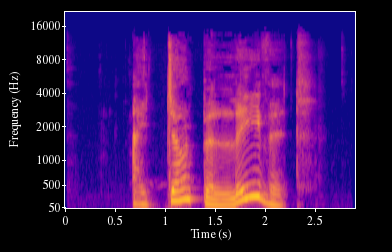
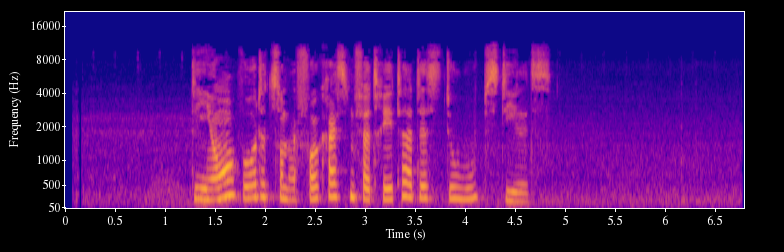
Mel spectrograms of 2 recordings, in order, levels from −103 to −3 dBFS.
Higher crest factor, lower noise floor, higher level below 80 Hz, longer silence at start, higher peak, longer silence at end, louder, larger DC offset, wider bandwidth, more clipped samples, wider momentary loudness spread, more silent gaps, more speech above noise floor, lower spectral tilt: about the same, 18 dB vs 22 dB; first, -77 dBFS vs -61 dBFS; first, -62 dBFS vs -76 dBFS; second, 0.7 s vs 1.3 s; about the same, -8 dBFS vs -10 dBFS; second, 0.45 s vs 1.95 s; first, -24 LUFS vs -28 LUFS; neither; first, 14 kHz vs 11.5 kHz; neither; first, 20 LU vs 12 LU; neither; first, 54 dB vs 33 dB; first, -6 dB/octave vs -3 dB/octave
